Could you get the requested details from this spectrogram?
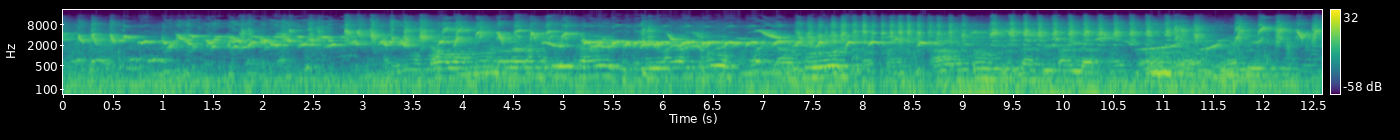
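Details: Greater green leafbird contest singing at Cikeas on Monday 21/10/24: long stretches of rapid, varied whistles and chattering trills from overlapping caged birds, backed by a steady murmur of people.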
